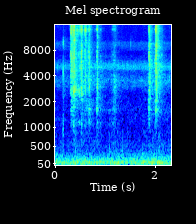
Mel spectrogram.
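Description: Light handling noise: a few soft clicks and scrapes as a plastic mud flap and its hardware are handled, over a low steady workshop hum.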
